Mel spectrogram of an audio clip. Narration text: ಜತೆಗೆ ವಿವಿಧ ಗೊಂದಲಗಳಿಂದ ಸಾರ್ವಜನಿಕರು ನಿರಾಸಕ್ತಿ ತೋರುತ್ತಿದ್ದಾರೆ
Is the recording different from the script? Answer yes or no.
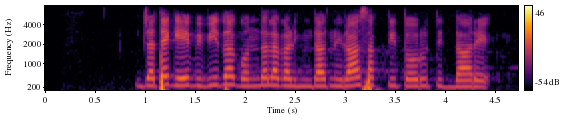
yes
